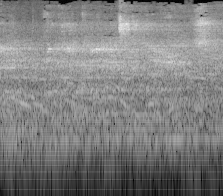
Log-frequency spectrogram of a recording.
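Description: A voice over an ice arena's public-address system, echoing through the large hall.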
